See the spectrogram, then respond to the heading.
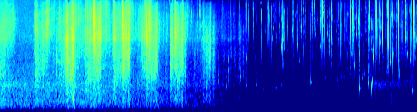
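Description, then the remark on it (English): Steady, crunching footsteps walk along a path toward Loughrigg Cavern in the late afternoon at an even pace for about five seconds, then fade into a quieter stretch of sparse, faint ticks and taps. No one speaks. “I'd be content to go along towards Loughrigg Cavern.”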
